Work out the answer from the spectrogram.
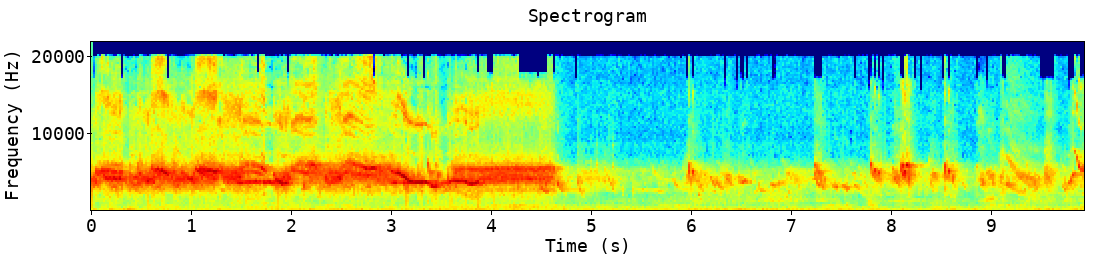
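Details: Sparrow chirping in natural surroundings: a loud, dense burst of high twittering chirps for several seconds, then quieter scattered chirps at a distance.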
